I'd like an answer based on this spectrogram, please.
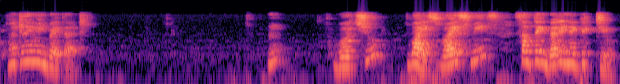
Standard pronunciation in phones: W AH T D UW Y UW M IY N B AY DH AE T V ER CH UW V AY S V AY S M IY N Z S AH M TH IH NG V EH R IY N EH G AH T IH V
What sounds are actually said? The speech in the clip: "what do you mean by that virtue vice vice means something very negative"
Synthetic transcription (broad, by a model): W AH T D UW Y M IY N B AY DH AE T B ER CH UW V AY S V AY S M IY N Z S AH M T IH NG V EH R IY N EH G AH T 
